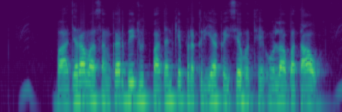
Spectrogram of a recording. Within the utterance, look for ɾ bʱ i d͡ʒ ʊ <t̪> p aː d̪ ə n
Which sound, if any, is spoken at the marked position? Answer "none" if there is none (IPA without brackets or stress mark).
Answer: t̪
